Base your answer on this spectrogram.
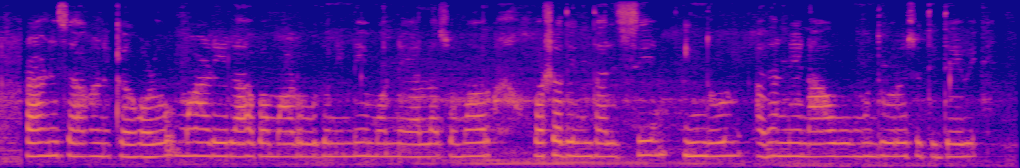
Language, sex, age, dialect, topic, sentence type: Kannada, female, 25-30, Central, agriculture, statement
